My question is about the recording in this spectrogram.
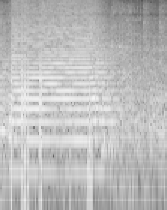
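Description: Air horn on a parade float, sounding one long, loud blast that starts right away and cuts off about a second and a half in.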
